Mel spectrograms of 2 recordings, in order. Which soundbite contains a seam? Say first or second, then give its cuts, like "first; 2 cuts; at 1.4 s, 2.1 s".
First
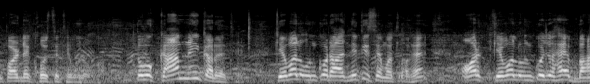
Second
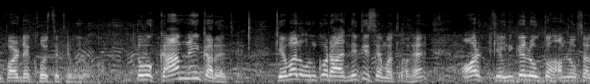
second; 1 cut; at 5.0 s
